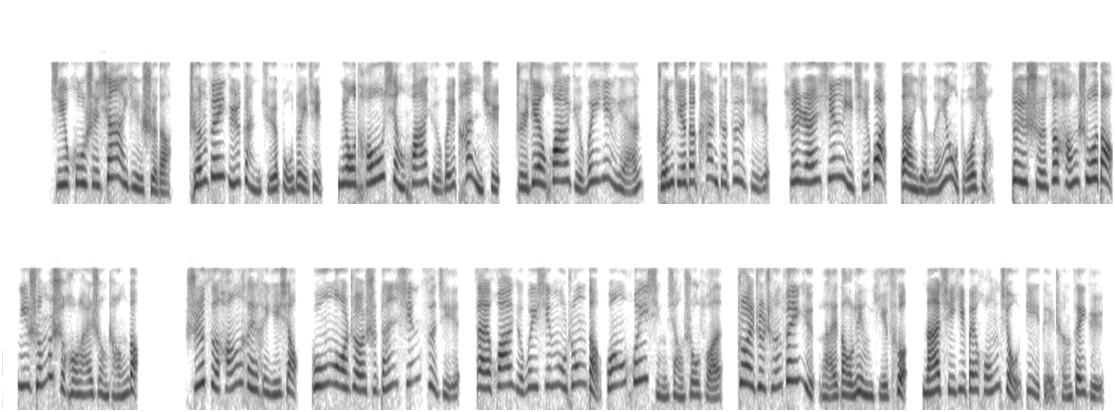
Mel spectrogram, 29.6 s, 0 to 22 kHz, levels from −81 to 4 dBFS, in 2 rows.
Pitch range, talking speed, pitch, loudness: 230-360 Hz, 230 characters per minute, 300 Hz, -24 LUFS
